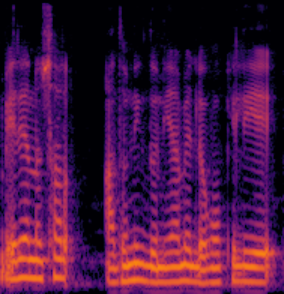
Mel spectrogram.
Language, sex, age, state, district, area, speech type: Hindi, female, 45-60, Madhya Pradesh, Ujjain, urban, spontaneous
